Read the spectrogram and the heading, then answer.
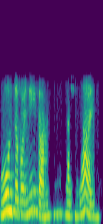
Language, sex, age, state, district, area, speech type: Nepali, female, 45-60, West Bengal, Jalpaiguri, rural, conversation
